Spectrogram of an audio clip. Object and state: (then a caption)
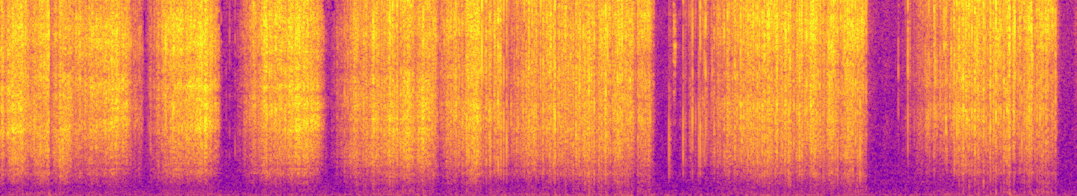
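Plastic scrub brush bristles. Long nails scratch and strum through the bristle rows of a white plastic scrub brush. The result is a bright, dense, hissy scratching with almost no low end, coming in sustained strokes separated by brief quiet dips.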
